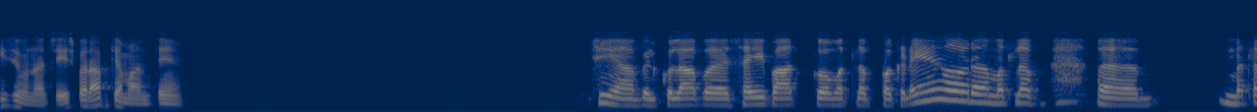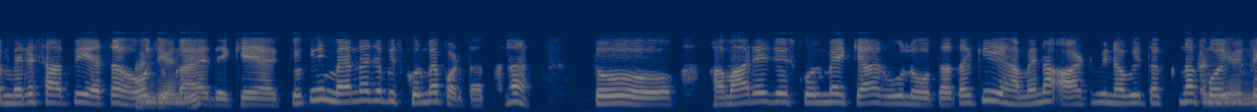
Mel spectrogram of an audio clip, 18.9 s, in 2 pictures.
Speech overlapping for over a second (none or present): none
